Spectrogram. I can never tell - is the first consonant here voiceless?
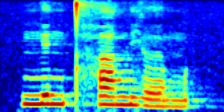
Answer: no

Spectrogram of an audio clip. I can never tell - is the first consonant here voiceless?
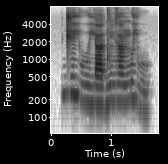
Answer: no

